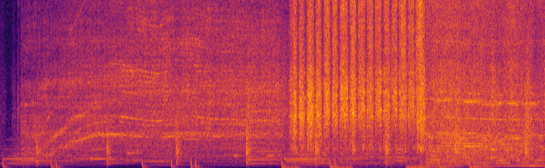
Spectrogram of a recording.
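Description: Woodworking power tools on wood: a motor spins up with a rising whine near the start, then from about six seconds in a random orbital sander runs on a board, louder. Background music plays underneath.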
